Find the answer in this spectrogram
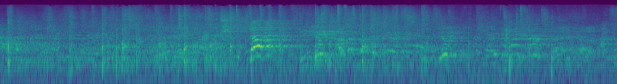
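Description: Tennis balls struck by rackets and bouncing on an indoor hard court, sharp pops that echo in a large hall. Indistinct voices of players carry across the courts, and a loud, high pitched sound stands out about five seconds in.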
